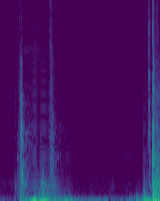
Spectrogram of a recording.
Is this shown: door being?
yes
